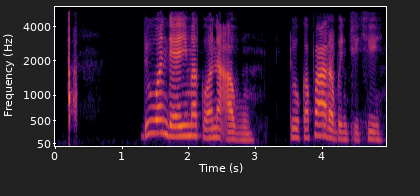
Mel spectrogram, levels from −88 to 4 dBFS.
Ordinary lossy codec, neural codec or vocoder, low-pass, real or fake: AAC, 24 kbps; codec, 16 kHz, 16 kbps, FunCodec, trained on LibriTTS, 50 frames a second; 5.4 kHz; fake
